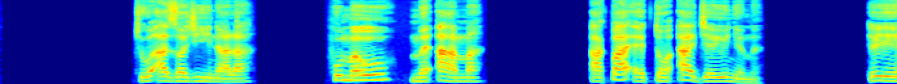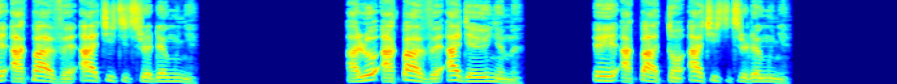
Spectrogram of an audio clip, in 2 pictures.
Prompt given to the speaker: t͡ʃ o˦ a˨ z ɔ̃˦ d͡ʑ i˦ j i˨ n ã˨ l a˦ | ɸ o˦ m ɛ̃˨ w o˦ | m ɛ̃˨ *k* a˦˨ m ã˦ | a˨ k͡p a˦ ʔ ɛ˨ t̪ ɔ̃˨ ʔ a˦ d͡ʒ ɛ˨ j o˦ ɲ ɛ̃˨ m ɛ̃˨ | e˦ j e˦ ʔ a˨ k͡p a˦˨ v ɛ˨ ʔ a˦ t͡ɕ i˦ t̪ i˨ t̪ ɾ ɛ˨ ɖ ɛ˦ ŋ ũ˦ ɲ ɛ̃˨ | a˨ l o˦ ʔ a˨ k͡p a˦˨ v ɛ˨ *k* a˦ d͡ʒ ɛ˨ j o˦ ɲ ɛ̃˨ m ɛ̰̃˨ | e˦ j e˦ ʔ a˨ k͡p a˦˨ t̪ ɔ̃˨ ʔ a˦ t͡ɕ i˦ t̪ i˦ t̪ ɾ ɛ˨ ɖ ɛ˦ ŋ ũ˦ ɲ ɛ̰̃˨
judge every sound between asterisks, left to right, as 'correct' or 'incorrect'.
incorrect: ʔ, incorrect: ʔ

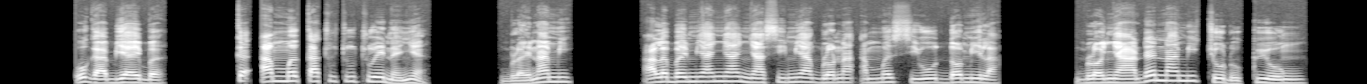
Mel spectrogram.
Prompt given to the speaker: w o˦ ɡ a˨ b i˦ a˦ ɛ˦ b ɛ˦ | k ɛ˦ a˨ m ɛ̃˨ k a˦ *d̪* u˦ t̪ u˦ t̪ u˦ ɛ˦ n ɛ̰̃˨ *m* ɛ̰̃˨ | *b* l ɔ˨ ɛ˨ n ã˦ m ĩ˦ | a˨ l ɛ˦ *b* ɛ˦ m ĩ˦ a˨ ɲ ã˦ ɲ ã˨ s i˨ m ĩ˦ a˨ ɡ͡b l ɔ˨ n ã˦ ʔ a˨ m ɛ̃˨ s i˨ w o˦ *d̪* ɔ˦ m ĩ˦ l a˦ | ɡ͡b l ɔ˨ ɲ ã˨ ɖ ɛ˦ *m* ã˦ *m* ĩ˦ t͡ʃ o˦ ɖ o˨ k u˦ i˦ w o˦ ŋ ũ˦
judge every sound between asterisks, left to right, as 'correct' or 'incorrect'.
incorrect: t̪, incorrect: ɲ, incorrect: ɡ͡b, correct, correct, incorrect: n, correct

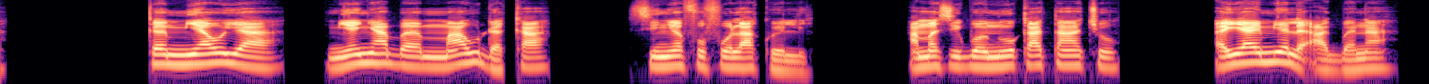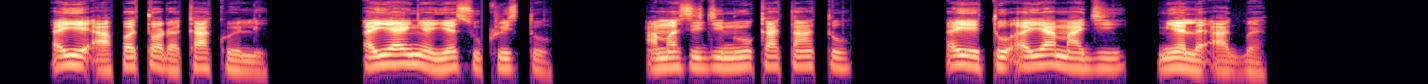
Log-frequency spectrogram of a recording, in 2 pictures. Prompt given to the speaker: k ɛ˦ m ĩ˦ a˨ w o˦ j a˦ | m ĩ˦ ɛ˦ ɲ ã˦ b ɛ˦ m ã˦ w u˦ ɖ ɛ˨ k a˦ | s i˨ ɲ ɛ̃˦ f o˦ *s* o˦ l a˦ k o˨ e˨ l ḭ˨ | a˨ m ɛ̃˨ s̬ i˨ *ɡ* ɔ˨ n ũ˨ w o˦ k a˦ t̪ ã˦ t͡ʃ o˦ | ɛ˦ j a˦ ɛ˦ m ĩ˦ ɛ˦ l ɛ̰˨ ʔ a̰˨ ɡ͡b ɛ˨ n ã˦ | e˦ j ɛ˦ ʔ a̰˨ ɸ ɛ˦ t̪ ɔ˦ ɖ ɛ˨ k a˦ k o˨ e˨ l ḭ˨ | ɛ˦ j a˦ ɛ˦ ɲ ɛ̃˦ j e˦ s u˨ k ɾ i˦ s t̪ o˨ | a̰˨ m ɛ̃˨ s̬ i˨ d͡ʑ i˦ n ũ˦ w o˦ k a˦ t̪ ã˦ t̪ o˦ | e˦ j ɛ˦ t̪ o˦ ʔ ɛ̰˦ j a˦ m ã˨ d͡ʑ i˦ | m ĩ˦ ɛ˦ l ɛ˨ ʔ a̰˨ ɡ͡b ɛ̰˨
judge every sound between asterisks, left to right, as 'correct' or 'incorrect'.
incorrect: f, incorrect: ɡ͡b

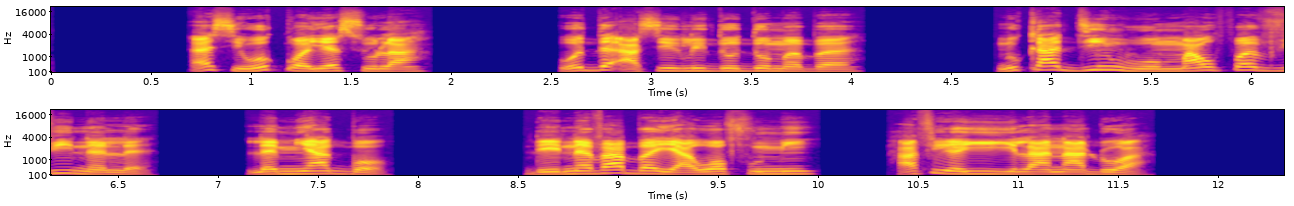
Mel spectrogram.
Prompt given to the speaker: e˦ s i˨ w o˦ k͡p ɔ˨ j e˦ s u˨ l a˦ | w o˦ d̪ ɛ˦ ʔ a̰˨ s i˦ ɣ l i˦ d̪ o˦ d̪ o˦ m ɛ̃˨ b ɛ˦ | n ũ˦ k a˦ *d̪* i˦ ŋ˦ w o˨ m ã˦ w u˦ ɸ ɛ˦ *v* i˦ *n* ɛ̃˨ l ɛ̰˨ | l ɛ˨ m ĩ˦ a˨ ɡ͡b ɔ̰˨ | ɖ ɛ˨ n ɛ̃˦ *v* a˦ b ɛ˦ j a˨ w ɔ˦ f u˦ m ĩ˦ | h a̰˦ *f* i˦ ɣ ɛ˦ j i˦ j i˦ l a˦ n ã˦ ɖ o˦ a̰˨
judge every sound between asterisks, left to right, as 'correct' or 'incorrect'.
correct, correct, correct, correct, correct

